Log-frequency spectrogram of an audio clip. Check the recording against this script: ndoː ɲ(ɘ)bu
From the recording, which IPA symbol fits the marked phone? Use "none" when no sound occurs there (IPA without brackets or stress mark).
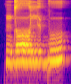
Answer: ʉ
